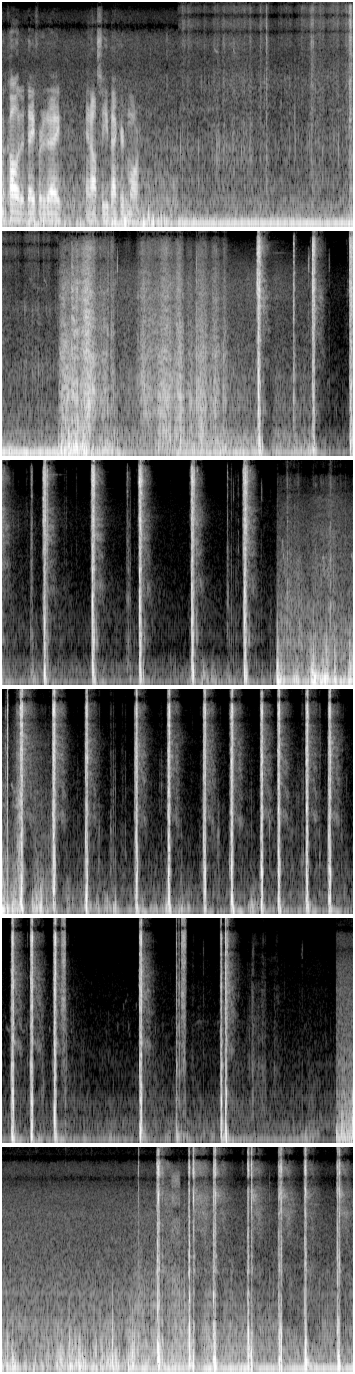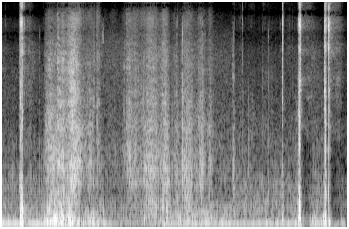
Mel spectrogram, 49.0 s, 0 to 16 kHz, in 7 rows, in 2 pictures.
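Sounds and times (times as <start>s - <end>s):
nailer firing into shingles: 12.1s - 15.2s, 15.8s - 17.1s, 17.8s - 19.2s, 21.3s - 23.1s, 23.7s - 29.4s, 30.8s - 31.8s, 32.4s - 32.8s, 38.2s - 43.9s, 47.7s - 49.0s.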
